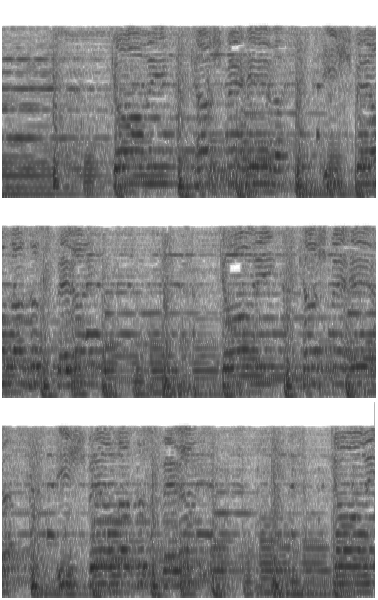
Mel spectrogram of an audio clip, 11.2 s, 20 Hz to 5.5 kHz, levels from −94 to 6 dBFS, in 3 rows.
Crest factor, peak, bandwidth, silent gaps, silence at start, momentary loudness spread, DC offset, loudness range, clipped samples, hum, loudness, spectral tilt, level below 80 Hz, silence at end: 14 dB; -2 dBFS; 4.1 kHz; none; 0 s; 4 LU; under 0.1%; 1 LU; under 0.1%; none; -17 LUFS; -9.5 dB/octave; -30 dBFS; 0 s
